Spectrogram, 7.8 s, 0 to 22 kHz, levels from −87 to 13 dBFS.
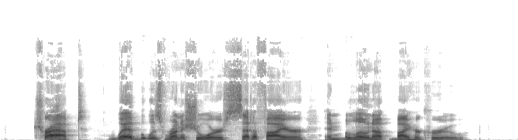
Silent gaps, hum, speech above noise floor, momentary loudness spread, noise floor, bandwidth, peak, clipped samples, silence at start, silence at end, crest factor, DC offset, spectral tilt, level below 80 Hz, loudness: none; none; 58 dB; 16 LU; -76 dBFS; 16 kHz; -2 dBFS; under 0.1%; 0.55 s; 0.8 s; 18 dB; under 0.1%; -5 dB/octave; -52 dBFS; -18 LUFS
